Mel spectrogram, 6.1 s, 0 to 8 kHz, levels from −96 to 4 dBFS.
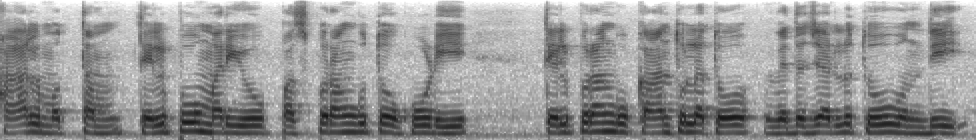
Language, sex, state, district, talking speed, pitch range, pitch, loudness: Telugu, male, Telangana, Adilabad, 120 wpm, 155-175 Hz, 160 Hz, -12 LUFS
